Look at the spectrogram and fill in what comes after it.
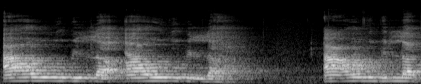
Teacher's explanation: जब तक हम वाव के लिए होंठ नातमाम गोल नहीं करते, उस वक्त तक वाव और पेश सही मानों में अदा नहीं होते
